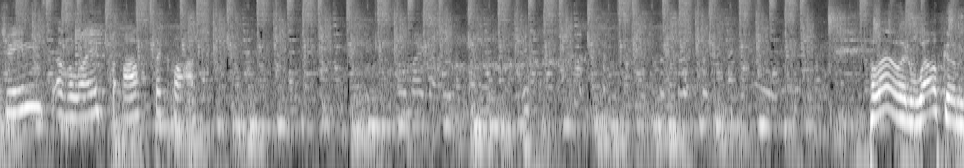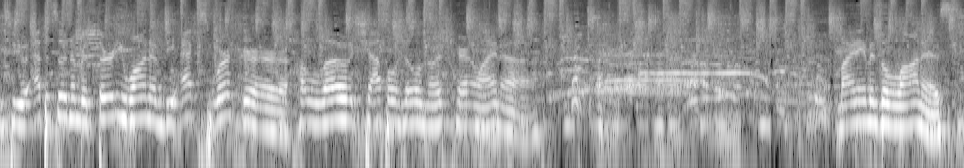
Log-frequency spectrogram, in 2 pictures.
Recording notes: Live from the Carrboro Anarchist Book Fair! Recording an episode of the Ex-Worker in front of a live anarchist audience! Interviewed a wide range of participants from the book fair.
